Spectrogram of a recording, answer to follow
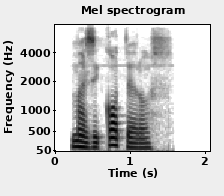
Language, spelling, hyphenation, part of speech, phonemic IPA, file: Greek, μαζικότερος, μα‧ζι‧κό‧τε‧ρος, adjective, /ma.zi.ˈko.te.ros/, EL-μαζικότερος.ogg
- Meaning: comparative degree of μαζικός (mazikós)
